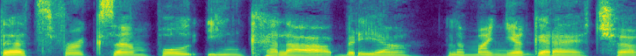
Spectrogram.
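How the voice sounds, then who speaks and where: This woman speaks with an Italian accent. Her pitch is fairly low and her pace fairly slow. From Italy. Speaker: language coach. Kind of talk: interview.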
